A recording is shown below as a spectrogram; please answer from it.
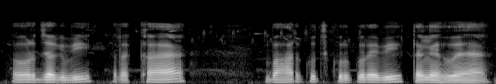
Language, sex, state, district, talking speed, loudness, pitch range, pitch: Hindi, male, Uttar Pradesh, Saharanpur, 145 wpm, -18 LUFS, 105-115 Hz, 110 Hz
